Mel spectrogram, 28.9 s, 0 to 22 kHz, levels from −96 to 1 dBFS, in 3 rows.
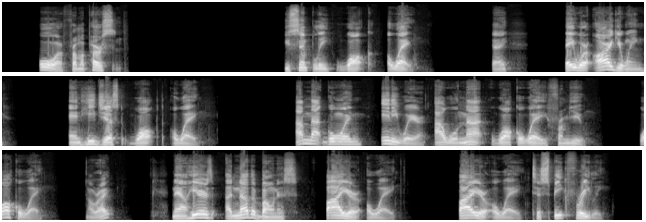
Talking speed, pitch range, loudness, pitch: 90 wpm, 100-145 Hz, -14 LUFS, 115 Hz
